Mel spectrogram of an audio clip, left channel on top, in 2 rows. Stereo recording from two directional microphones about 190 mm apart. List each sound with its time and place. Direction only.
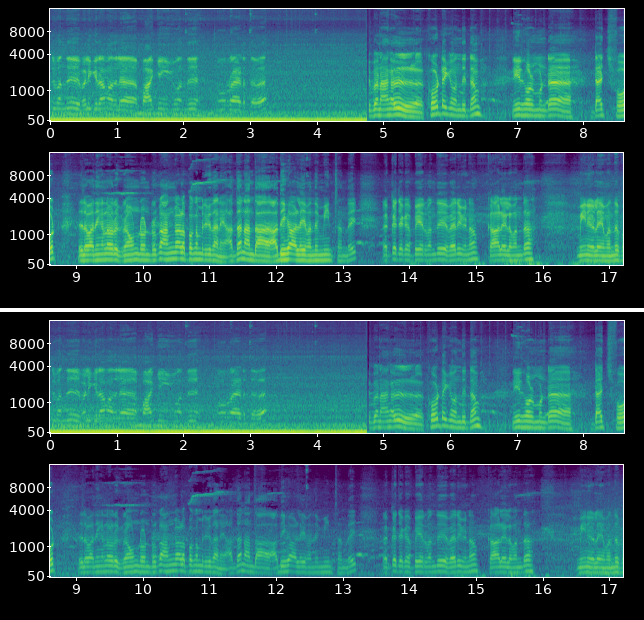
0.0 s speech: 5° right (ahead or behind)
4.8 s speech: centre (ahead or behind)
9.0 s a man's voice: 5° left (ahead or behind)
13.1 s speech: centre (ahead or behind)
